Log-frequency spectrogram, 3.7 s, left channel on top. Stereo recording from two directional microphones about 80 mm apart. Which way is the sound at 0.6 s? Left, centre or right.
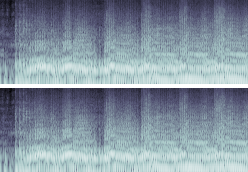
Right.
